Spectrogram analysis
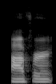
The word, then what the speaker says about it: Hofer: is it Joel Hofer I always thought as Hoffer but offer yeah you think there'd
